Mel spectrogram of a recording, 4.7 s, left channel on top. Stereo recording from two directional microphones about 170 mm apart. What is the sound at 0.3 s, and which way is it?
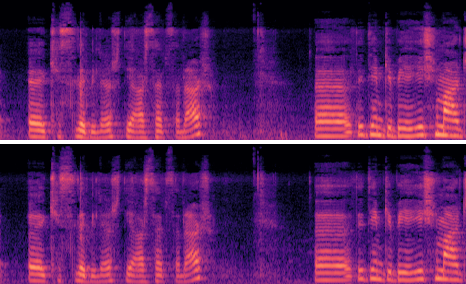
A woman's voice, 20° right (ahead or behind).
